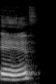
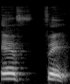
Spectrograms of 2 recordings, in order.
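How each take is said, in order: First: The letter is said as one short syllable. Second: The letter is said as two syllables, ending in -e. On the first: This is the everyday local way of naming the letter. "আমরা বলি কিন্তু এফ" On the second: This is the Italian way of naming the letter. "এটার উচ্চারণ আমরা করব এফ ফে"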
